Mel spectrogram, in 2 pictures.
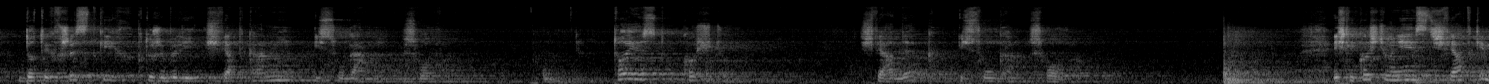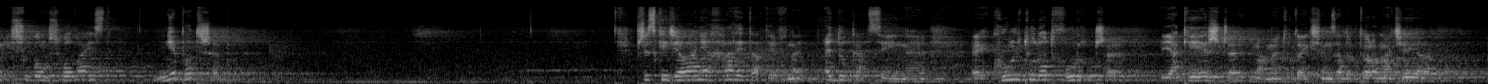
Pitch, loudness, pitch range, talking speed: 195 Hz, -31 LUFS, 145-215 Hz, 75 wpm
